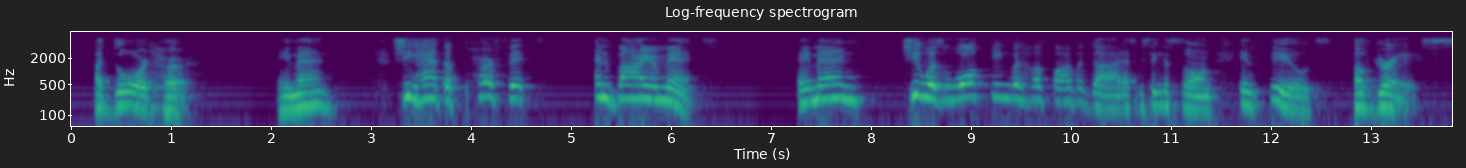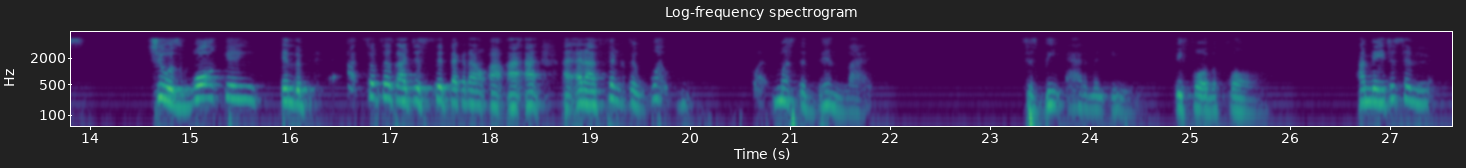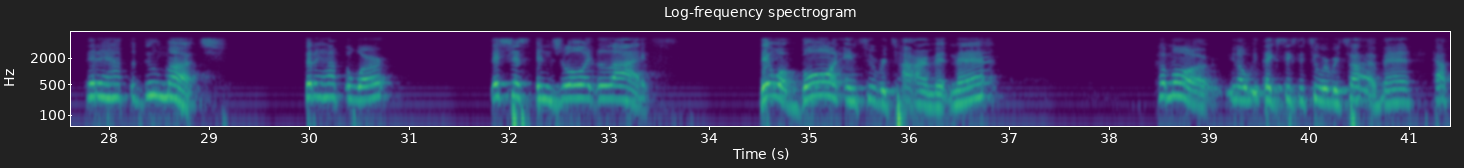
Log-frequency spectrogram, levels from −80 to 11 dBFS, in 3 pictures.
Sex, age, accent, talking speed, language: male, 40-59, American, 130 wpm, English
